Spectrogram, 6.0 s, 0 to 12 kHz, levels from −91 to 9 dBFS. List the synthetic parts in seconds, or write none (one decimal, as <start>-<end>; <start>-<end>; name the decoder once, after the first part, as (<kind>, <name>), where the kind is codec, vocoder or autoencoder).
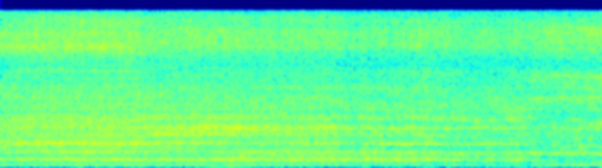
none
